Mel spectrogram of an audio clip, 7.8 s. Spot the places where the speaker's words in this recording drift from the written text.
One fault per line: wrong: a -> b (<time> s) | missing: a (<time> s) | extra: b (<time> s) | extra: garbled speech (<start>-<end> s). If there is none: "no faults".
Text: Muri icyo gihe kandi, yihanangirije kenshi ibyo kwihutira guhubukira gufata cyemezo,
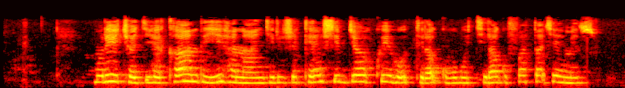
no faults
